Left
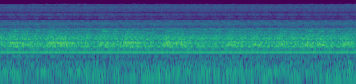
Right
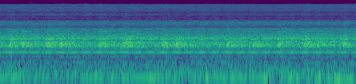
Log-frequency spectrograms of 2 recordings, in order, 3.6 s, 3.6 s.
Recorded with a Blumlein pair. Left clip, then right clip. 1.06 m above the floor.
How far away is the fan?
About 1.3 m.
